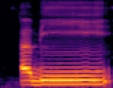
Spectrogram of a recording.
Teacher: Sukun termasuk salah satu huruf Madya dan situ memenuhi syarat bahwa jika sebelum Ya Sukun itu berharakat kasrah maka dihukumi Mad Thobi'i jadi dibaca panjang dua harakat · Jadi dibaca panjang 2 harokat. Abi ya, 2 ketukan. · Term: mad tabi'i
